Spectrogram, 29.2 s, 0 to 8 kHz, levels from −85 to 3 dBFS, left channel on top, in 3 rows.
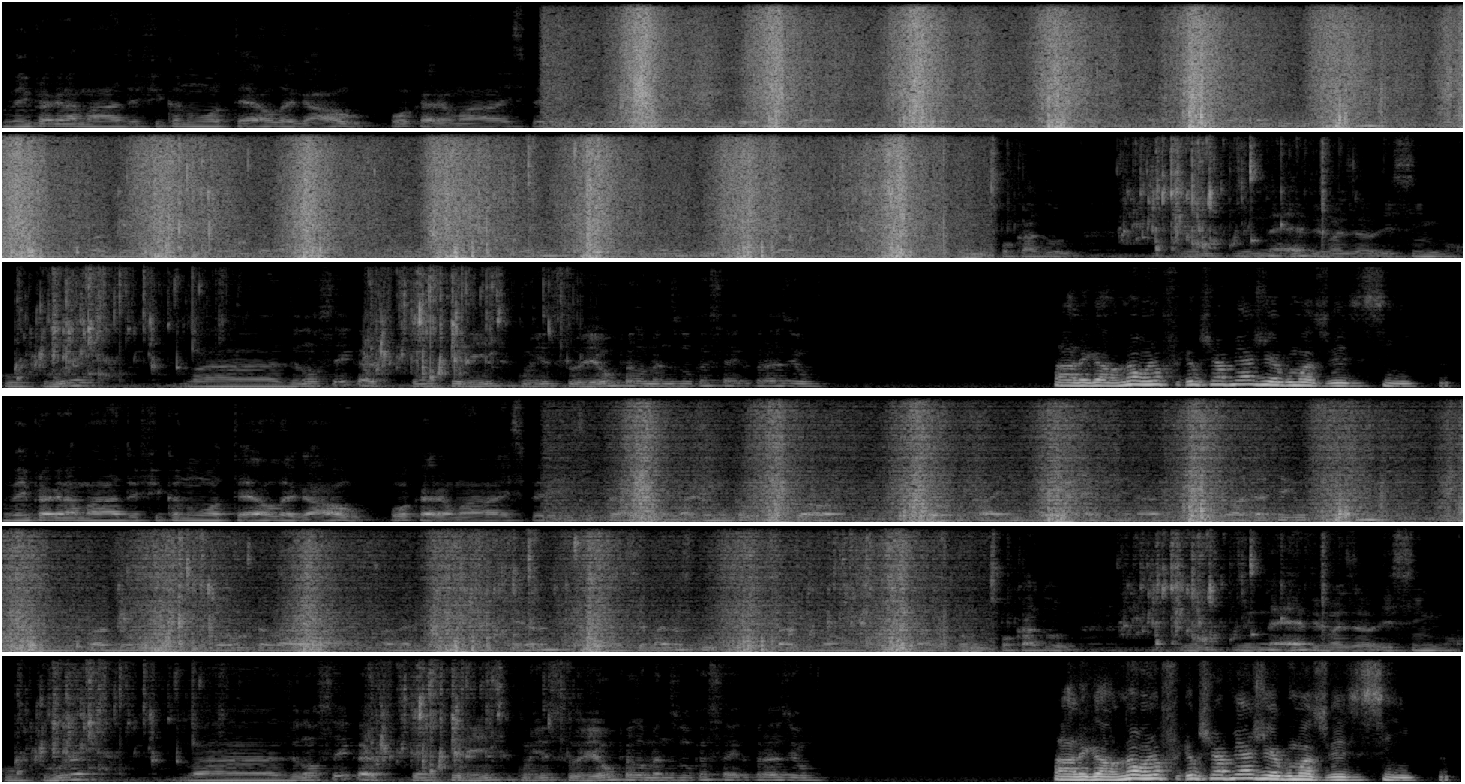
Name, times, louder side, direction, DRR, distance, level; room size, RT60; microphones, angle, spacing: voice 1, 0.0-5.8 6.1-17.2 17.6-20.2 20.6-25.0, right 3 dB, 30° right, 0.8 m, -44 dB
sound 1, 3.6-16.4, left 8 dB, 80° left, 0.5 m, -30 dB
sound 2, 10.2-24.0, left 3 dB, 20° left, 0.7 m, -44 dB
voice 2, 26.5-29.1, right 5 dB, 55° right, 0.3 m, -27 dB
2.9 x 2.6 x 3.9 m
head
